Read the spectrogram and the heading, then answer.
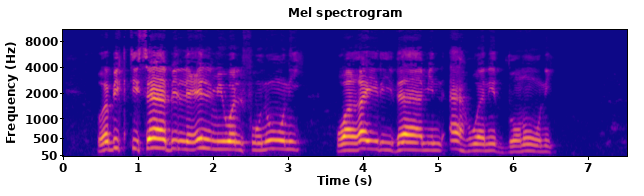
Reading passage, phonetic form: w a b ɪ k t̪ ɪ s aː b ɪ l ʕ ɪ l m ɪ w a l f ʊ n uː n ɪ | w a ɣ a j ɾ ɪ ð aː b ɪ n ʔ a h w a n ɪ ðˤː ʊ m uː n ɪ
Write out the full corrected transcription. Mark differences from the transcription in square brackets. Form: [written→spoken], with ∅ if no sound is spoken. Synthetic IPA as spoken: w a b ɪ k t̪ ɪ s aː b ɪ l ʕ ɪ l m ɪ w a l f ʊ n uː n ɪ | w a ɣ a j ɾ ɪ ð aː [b→m] ɪ n ʔ a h w a n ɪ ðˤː ʊ [m→n] uː n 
